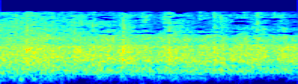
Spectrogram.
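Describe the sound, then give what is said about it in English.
A church audience applauds and claps its hands for a pastor, a steady, even wash of clapping with no talk over it. “Clap your hands. Let's appreciate Pastor Poju.”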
